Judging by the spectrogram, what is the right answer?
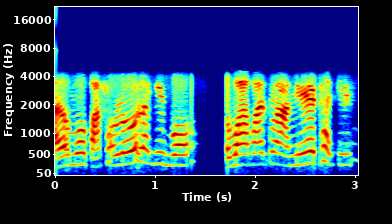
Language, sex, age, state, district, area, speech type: Assamese, female, 60+, Assam, Biswanath, rural, conversation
